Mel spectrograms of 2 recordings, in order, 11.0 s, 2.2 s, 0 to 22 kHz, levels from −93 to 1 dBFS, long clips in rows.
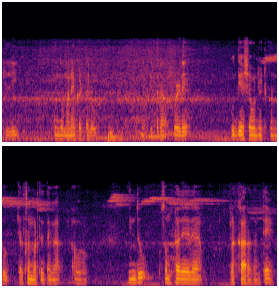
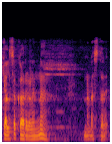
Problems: background sounds at intervals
